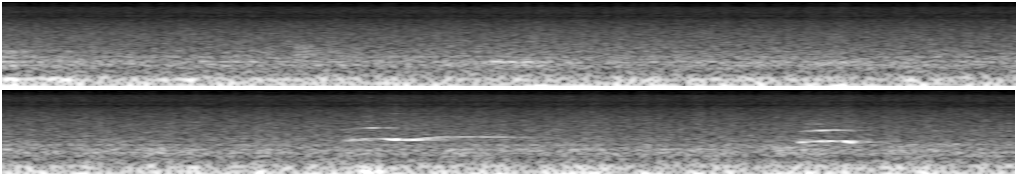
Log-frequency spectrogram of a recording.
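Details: Siamese kitten giving two thin meows late in the recording, the first drawn out and wavering, the second brief, after a stretch of quiet low hum.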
